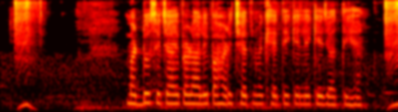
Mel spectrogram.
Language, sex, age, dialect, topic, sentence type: Hindi, female, 18-24, Kanauji Braj Bhasha, agriculture, statement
